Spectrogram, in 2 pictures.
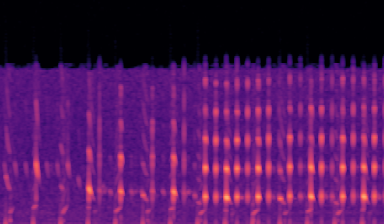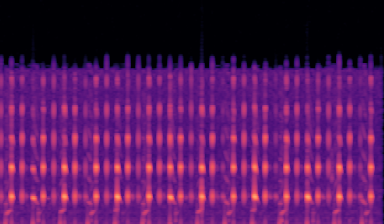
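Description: A high electronic tone rings steadily over the pulses.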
